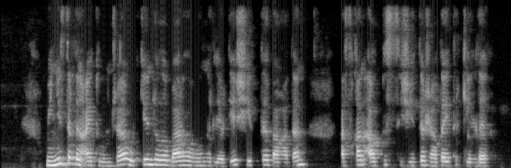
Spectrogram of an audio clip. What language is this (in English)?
Kazakh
